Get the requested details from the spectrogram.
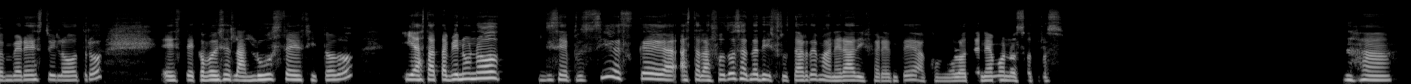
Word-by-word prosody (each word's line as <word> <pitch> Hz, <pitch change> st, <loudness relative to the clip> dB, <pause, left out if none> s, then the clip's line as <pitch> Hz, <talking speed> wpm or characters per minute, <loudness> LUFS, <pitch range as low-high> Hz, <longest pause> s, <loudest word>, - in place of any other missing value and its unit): en 195 Hz, 0 st, -4 dB
ver 205 Hz, +1 st, -1 dB
esto 220 Hz, 0 st, -1 dB
y -, -, -1 dB
lo 195 Hz, 0 st, 0 dB
otro". 225 Hz, +8 st, -3 dB, 0.6 s
Este, 195 Hz, +1 st, -1 dB
como 200 Hz, +1 st, +3 dB
dices 215 Hz, +1 st, +2 dB
las 190 Hz, -2 st, +3 dB
luces 215 Hz, +1 st, +1 dB
y 195 Hz, -, -5 dB
todo. 215 Hz, -, -1 dB, 0.5 s
Y 225 Hz, 0 st, +1 dB
hasta 215 Hz, 0 st, +5 dB
también 225 Hz, +2 st, +3 dB
uno 285 Hz, +3 st, +6 dB, 0.4 s
dice, 210 Hz, +1 st, -3 dB
pues 200 Hz, -1 st, -9 dB
sí, 340 Hz, +3 st, -4 dB
es 300 Hz, -6 st, -1 dB
que 250 Hz, -3 st, +3 dB
hasta 210 Hz, +1 st, -1 dB
las 195 Hz, -3 st, 0 dB
fotos 250 Hz, +3 st, 0 dB
se 260 Hz, -, +2 dB
han 245 Hz, -, 0 dB
de 235 Hz, -, +3 dB
disfrutar 195 Hz, -2 st, -2 dB
de 230 Hz, +1 st, -2 dB
manera 190 Hz, -2 st, +1 dB
diferente 170 Hz, +3 st, -4 dB
a 170 Hz, -, -5 dB
como 160 Hz, +1 st, -8 dB
lo 170 Hz, 0 st, +2 dB
tenemos 190 Hz, +2 st, -1 dB
nosotros. 175 Hz, -1 st, -7 dB, 2.8 s
Ajá. 205 Hz, 0 st, 0 dB
205 Hz, 160 wpm, -24 LUFS, 190-225 Hz, 2.8 s, uno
